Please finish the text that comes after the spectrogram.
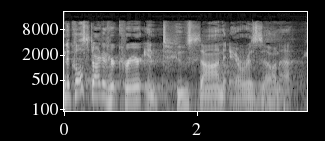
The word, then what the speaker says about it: Tucson: And Nicole started her career in Tucson, Arizona. Yes, some pronounce it tuxen, but now she's our main anchor in the big city of Phoenix, Arizona.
